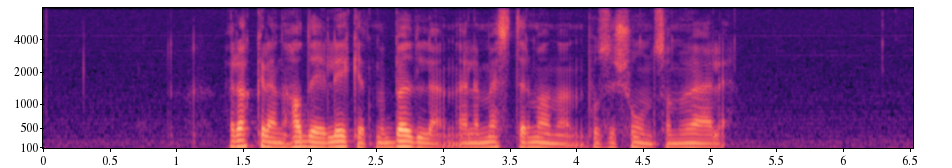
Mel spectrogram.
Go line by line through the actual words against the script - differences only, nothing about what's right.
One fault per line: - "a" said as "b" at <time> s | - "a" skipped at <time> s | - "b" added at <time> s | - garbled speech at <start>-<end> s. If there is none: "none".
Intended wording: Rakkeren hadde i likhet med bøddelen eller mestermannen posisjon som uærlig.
none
